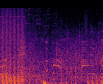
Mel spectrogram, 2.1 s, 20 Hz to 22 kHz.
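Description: Rapid bursts of AK rifle gunfire in the Medal of Honor 2010 video game, a dense rattling volley up front that gives way to scattered, more distant shots and whooshing effects.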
